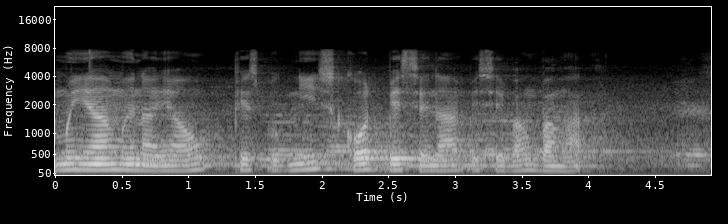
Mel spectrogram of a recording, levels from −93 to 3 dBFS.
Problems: constant background noise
